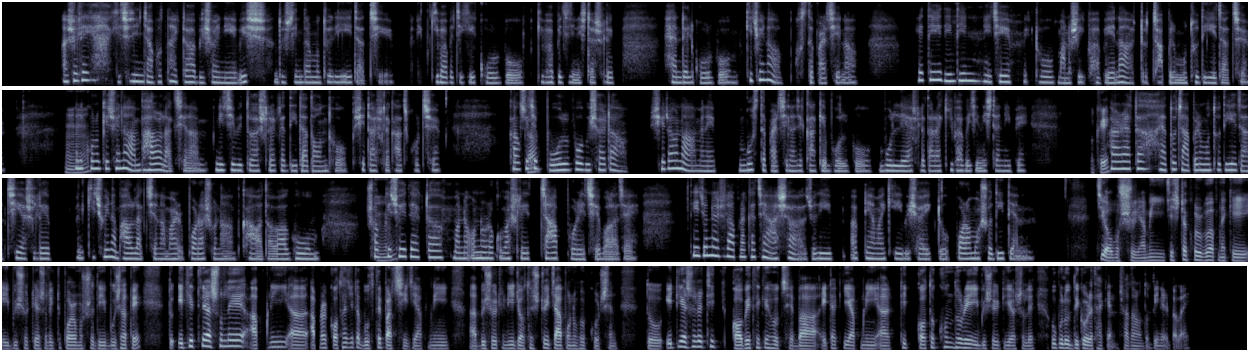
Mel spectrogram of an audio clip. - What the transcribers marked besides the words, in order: sigh; other background noise; tapping
- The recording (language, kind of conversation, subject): Bengali, advice, কাজের মাঝখানে বিরতি ও পুনরুজ্জীবনের সময় কীভাবে ঠিক করব?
